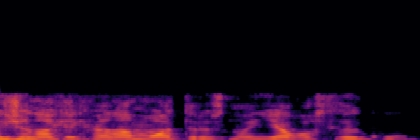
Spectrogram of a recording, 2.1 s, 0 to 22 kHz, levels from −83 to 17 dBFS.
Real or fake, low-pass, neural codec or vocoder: fake; 7.2 kHz; codec, 16 kHz, 8 kbps, FunCodec, trained on LibriTTS, 25 frames a second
